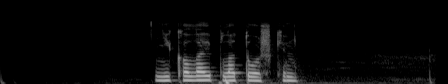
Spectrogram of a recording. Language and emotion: Russian, neutral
